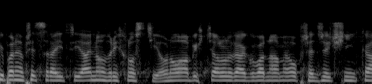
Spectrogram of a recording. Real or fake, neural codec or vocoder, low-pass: fake; codec, 16 kHz, 4 kbps, X-Codec, WavLM features, trained on Multilingual LibriSpeech; 7.2 kHz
